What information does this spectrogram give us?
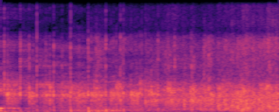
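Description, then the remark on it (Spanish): A crowd applauds steadily, a dense wash of many hands clapping at once, fairly loud and sustained throughout with a few sharper individual claps standing out early on. The applause honours the women of Santander at an event on women's economic and social development. “Así que mujeres, un aplauso para ustedes.”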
